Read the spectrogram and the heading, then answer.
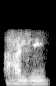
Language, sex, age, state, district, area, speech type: Punjabi, male, 18-30, Punjab, Kapurthala, urban, conversation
